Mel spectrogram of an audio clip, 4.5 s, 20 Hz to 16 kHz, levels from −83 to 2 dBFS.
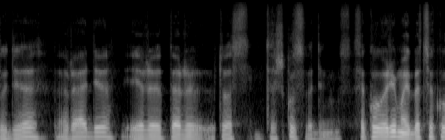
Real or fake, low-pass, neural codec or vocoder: fake; 14.4 kHz; autoencoder, 48 kHz, 32 numbers a frame, DAC-VAE, trained on Japanese speech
